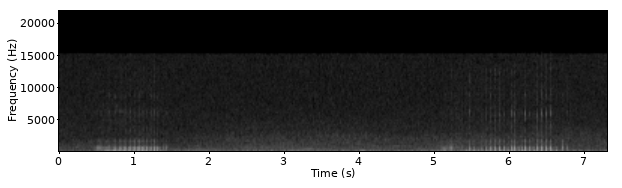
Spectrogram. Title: Pug dormindo e roncando / Pug sleeping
